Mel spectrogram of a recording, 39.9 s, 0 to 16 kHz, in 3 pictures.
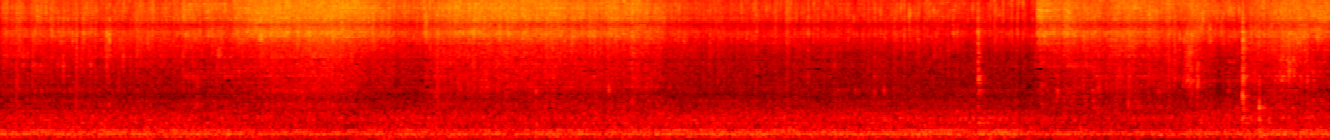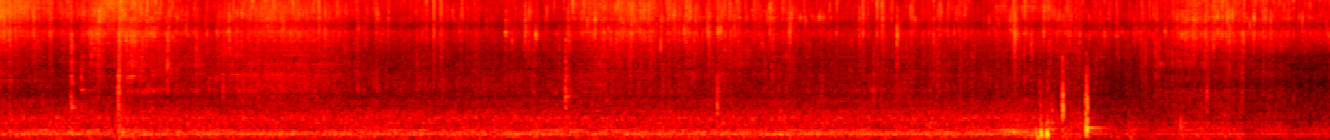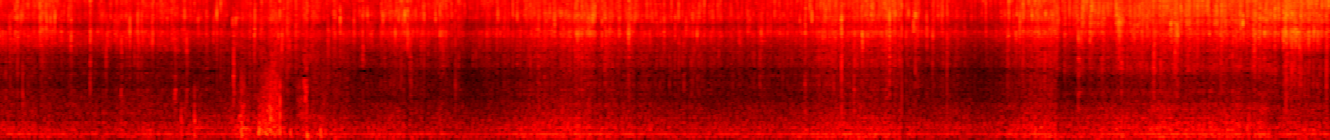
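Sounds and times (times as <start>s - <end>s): food sizzling in a frying pan: 0.0s - 39.9s
spatula scraping a pan: 10.4s - 13.4s, 14.0s - 15.0s.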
